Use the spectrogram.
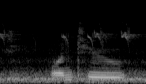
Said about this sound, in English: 1, 2, 3, 4, 5, about 6 or 7, or maybe more birds. Stop. They're recording the wild birds. They took off.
